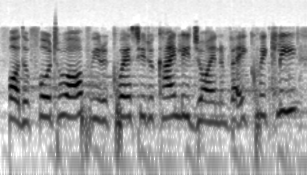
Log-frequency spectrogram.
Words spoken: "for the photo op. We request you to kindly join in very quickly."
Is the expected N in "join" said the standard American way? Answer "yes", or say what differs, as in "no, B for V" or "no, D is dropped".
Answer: no, N is dropped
